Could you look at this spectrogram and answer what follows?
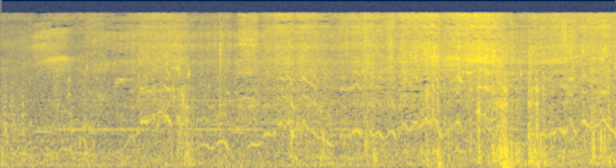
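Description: Radio-controlled scale crawler truck passing close through shallow creek water: its small electric motor and gears whirring with splashing from the tyres, building to its loudest about four to five seconds in.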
